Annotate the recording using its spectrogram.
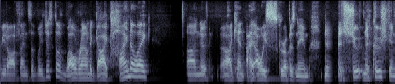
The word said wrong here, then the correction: Nichushkin: I can't. Whenever it comes out of my mouth, I completely butcher it. – Val Nichushkin. – There you go, Nichushkin.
